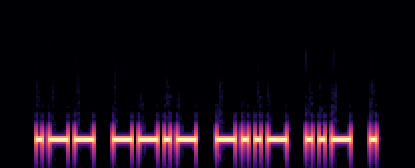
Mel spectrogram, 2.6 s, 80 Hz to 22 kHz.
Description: Morse code, heard as a keyed tone, about 30 wpm, 700 Hz. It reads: WQXUE
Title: Code Groups - 5 Letters - 30wpm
